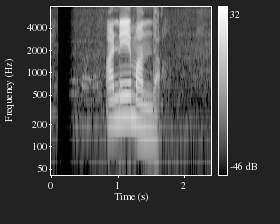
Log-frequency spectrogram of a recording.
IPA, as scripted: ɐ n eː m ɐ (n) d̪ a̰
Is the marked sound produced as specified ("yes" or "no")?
yes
